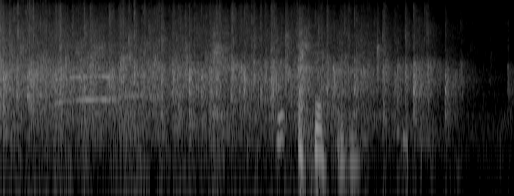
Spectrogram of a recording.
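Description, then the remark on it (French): Sustained audience applause at a church baptism gathering, welcoming a person being baptised, a dense wash of clapping that holds steady for several seconds, with a few voices calling out over it, then fades quickly near the end. “Est-ce que je peux vous entendre encore l'honorer par vos applaudissements”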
